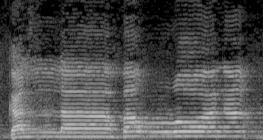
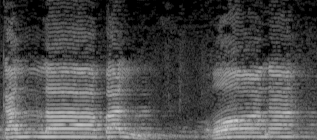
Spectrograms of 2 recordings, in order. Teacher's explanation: Karena lam dengan ra apabila dia berjumpa maka dia diidghamkan. Hukum idghamnya namanya idgham mutaqarib, ya.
